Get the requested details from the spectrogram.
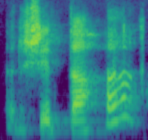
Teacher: ತೋ ಇರೋದು ವಿಸರ್ಗಾಗಿ ತಹ ಆಗುತ್ತೆ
